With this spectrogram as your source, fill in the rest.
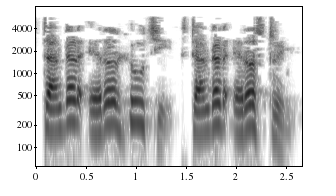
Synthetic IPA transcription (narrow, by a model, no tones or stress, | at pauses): sʈaɳɖaɽeɾɔɾɦewt͡ʃʰḭsʈaɳɖaɽeɾɔsʈɾim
